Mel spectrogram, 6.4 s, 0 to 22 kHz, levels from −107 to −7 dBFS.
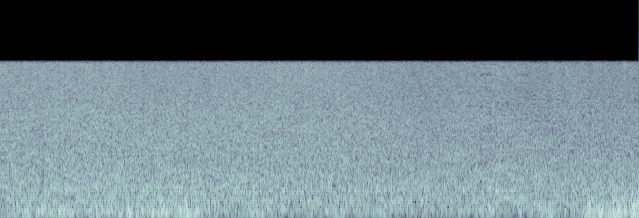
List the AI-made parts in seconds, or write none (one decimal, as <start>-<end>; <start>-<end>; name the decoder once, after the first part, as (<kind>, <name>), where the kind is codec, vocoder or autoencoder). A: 4.8-5.7 (codec, SNAC)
